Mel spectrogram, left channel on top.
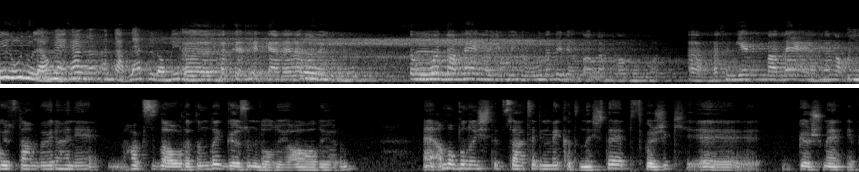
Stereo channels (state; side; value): different; both; correlation 0.00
